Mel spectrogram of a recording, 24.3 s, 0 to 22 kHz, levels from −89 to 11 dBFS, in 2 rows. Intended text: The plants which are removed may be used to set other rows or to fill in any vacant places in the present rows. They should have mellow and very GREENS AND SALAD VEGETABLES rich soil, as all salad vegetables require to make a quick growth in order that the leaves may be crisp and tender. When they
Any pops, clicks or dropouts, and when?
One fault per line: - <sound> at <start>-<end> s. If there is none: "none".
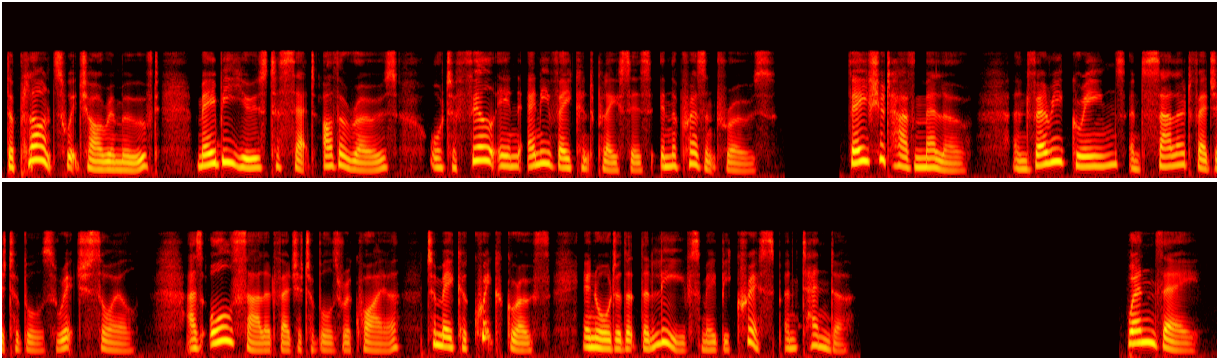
none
